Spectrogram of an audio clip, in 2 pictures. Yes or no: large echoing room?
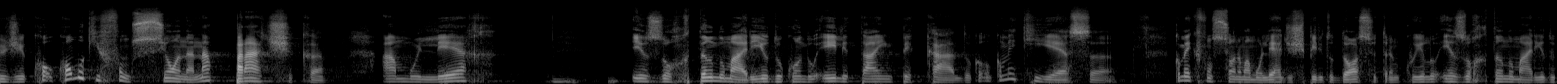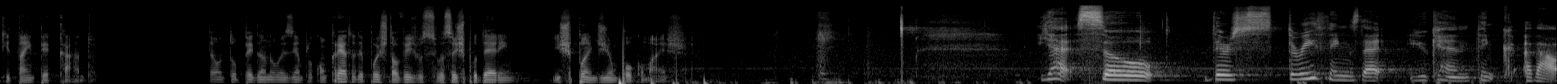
yes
